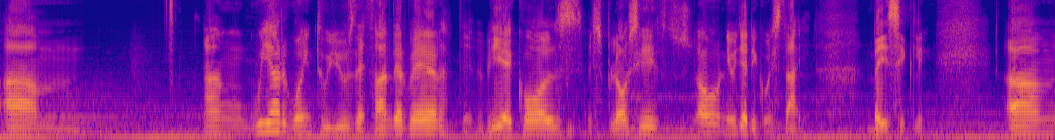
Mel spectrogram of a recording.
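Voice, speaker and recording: Very slow and full of very wide pitch swings, a man's voice comes through noticeable background noise. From Spain. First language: Spanish. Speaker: video game streamer. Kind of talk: live gameplay commentary. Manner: halting, many fillers.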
